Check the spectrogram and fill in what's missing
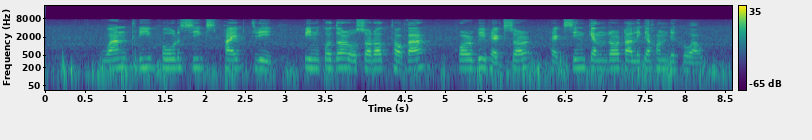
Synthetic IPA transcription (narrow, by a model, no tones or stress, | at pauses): want̪ʰɹipʰoɹsikspʰajbt̪ʰɹipinkɔdɔɹosɔɹɔtʰːɔkakɔɹbibʱɛksɔɹbʱɛksinkɛndɹɔɹtalikaxʰɔndekʰʊwaw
